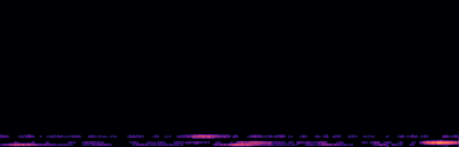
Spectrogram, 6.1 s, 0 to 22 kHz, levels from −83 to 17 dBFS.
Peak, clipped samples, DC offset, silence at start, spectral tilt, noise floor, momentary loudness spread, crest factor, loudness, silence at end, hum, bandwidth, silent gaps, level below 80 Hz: 0 dBFS; under 0.1%; under 0.1%; 0.15 s; 9.5 dB/octave; -62 dBFS; 26 LU; 26 dB; -22 LUFS; 0 s; none; 1.9 kHz; none; under -90 dBFS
